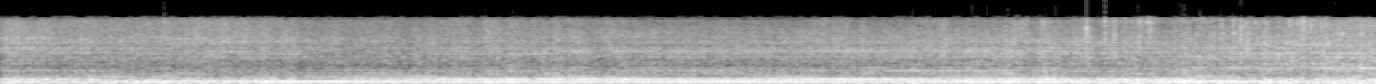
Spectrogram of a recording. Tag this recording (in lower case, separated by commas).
lawn mower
